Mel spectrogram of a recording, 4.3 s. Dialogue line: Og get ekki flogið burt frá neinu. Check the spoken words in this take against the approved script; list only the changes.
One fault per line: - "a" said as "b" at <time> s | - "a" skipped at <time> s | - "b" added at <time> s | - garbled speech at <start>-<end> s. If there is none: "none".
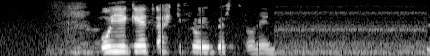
- "ég" added at 1.2 s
